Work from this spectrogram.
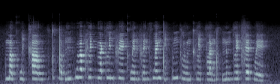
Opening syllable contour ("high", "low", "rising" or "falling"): low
